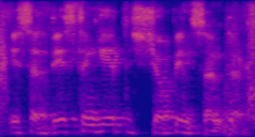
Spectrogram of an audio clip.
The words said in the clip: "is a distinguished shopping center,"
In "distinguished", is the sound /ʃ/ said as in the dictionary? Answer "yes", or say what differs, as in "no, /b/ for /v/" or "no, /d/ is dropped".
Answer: no, /ʃ/ is dropped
